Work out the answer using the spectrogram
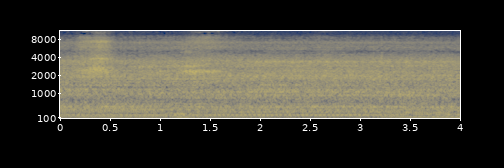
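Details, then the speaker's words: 1985 Cadillac Cimarron started after a few months of sitting: a steady low idle whose even hum sags slightly as the alternator load comes on and drags the revs down. "can hear the alternator drag it down"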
